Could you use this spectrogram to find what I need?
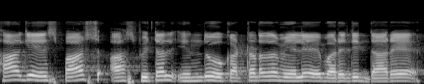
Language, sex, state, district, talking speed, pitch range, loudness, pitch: Kannada, male, Karnataka, Bangalore, 100 wpm, 160-190 Hz, -14 LUFS, 170 Hz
